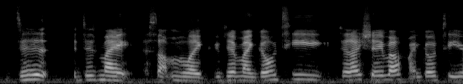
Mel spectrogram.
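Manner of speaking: plain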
